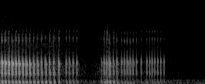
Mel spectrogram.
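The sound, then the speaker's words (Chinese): Two rattling snores of a sleeping frog, each under a second long, with a quick fluttering buzz and a short pause between them. They are fairly loud and mid-pitched, with no talking. “可是青蛙小弟还在呼呼大睡。”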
